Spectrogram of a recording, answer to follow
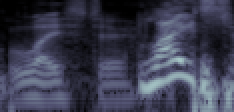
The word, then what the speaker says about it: Leister: like Le eer well if you take the L out of the front of it and put an m in the front of it what would you say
